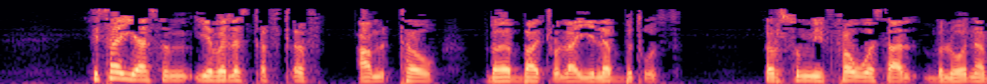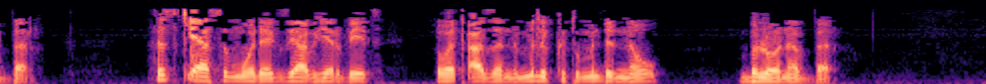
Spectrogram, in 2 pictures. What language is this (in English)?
Amharic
